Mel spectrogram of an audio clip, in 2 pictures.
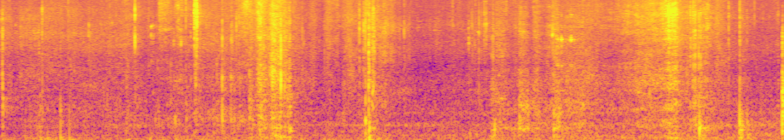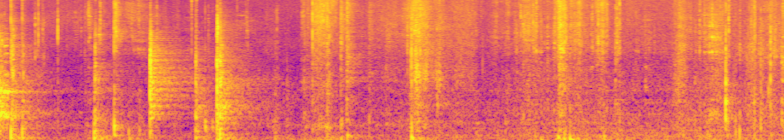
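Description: Unboxing sounds: cardboard rustling and scraping as a box is handled, with occasional sharp knocks as metal printer frame parts are lifted out and set down on a glass table.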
